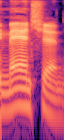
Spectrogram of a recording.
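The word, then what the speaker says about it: Manchin: Is literally Mansion. His name is pronounced Mansion. Joe Mansion.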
